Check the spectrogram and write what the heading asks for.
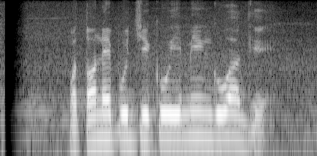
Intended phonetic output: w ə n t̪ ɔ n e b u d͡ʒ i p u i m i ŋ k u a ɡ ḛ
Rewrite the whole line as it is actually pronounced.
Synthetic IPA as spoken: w ə t̪ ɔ n e p u d͡ʒ i k u i m i ŋ ɡ u a ɡ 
